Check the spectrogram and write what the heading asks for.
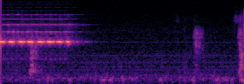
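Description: Electronic telephone ringer trilling: a high, rapidly fluttering tone that cuts off under a second in.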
